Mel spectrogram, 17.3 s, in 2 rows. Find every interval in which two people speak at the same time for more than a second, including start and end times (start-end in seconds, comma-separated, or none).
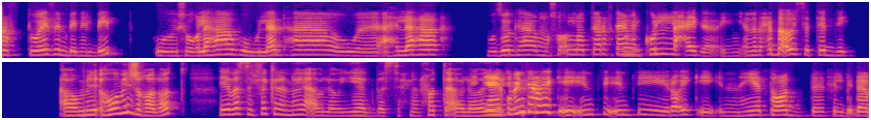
none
